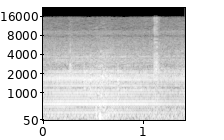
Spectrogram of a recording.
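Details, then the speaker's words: Blaupunkt car radio from a Mk3 Ford Cortina, switched on with 12 volts on the bench: steady low buzzing hum with faint clicks at switch-on as the amplifier comes alive and the bulb lights; normal amplifier hum. "We've got life, signs of life. Now that sounded like the amps."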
